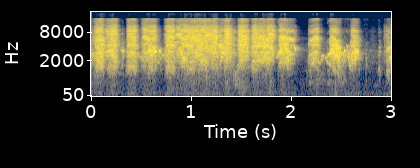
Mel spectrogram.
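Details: Aviary colony of Australian red-eyed budgerigars, yellow birds, heard as a loud harsh raspy chatter in close, rapid bursts.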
